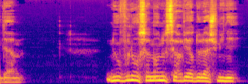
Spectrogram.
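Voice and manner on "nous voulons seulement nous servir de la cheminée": loud, high complaint; peevish, insistent objection; grumbling. A narrator's reading. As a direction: grumble with raised voice. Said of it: "grommela Dobbs".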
